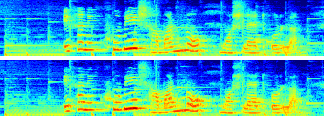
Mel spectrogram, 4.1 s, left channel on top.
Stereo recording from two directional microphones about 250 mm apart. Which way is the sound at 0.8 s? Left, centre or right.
Centre.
